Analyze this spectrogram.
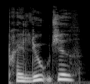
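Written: PRÆLUDIERNES

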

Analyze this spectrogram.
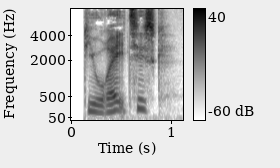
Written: diuretisk

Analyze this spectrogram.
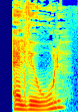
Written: alveole

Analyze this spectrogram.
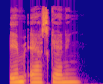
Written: MR-scanning

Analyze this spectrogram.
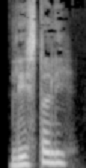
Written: læsterlig

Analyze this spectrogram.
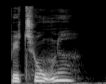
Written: betonet

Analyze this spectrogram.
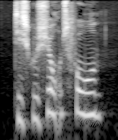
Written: diskussionsforum

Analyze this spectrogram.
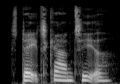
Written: statsgaranteret

